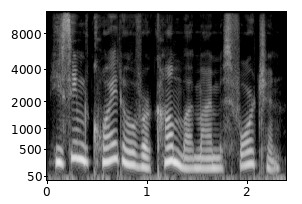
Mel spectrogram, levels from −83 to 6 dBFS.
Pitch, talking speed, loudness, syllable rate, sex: 220 Hz, 175 wpm, -14 LUFS, 6.6 syllables/s, female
